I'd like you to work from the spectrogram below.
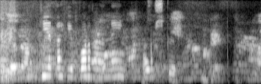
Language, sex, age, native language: Icelandic, female, 18-19, Icelandic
